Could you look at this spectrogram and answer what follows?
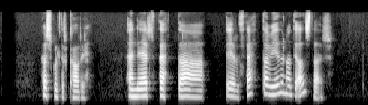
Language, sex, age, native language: Icelandic, female, 40-49, Icelandic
